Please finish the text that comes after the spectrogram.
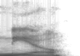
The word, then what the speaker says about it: NIO: It's not like Neo or something like that, but pronounced like Neo, like the guy from Matrix. But they have a car company called NIO, and they have batteries that you can swap out.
